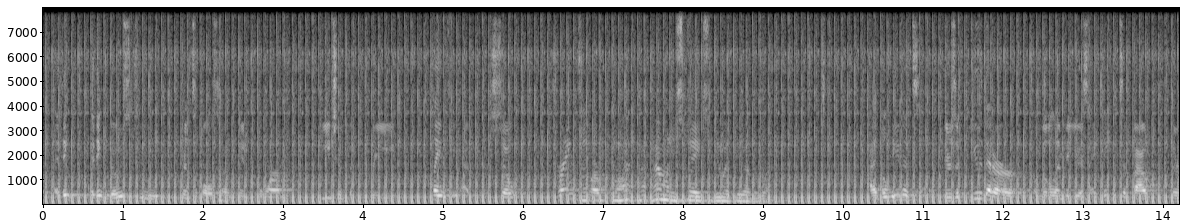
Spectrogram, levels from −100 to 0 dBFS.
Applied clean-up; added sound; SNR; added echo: none; Drill; 1 dB; none.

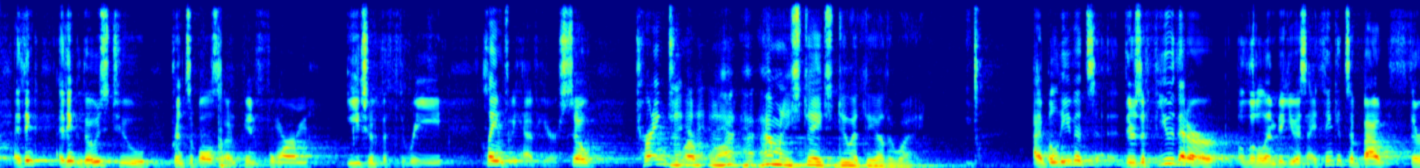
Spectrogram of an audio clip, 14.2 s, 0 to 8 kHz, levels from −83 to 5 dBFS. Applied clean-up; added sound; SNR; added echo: none; none; none; none.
